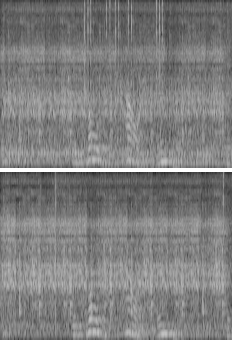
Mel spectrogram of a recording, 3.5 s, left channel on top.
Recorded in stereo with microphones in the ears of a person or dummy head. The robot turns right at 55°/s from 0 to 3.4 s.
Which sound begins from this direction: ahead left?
A man speaking, at 1.1 s.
